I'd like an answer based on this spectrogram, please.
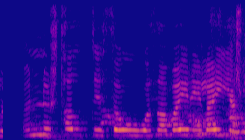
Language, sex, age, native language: Icelandic, male, 12, Icelandic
